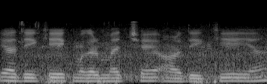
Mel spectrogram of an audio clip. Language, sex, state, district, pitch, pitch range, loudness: Hindi, female, Bihar, Madhepura, 155 Hz, 150-160 Hz, -26 LUFS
